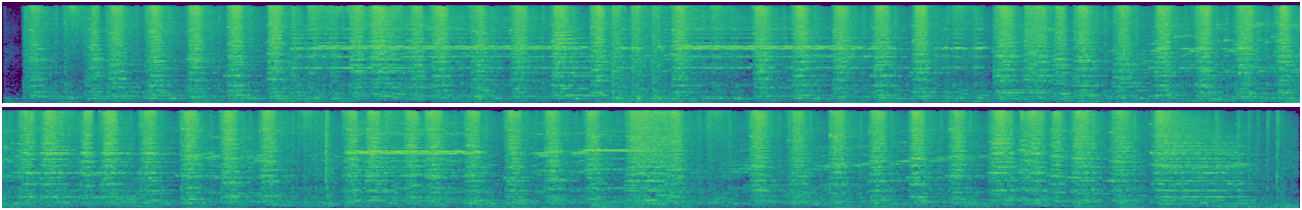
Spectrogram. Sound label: fight song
